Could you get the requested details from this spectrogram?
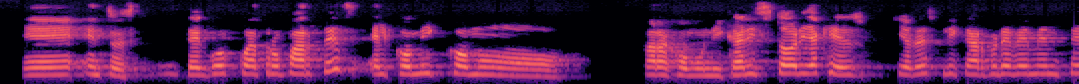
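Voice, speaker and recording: A woman speaks at a fairly high pitch. Her intonation is fairly even and her pace moderate. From Belgium. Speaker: history professor. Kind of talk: lecture. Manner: halting.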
